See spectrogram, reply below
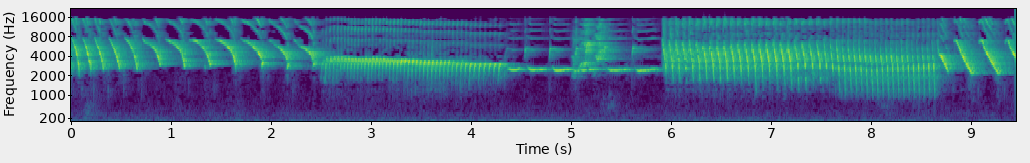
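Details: Afternoon practice song of a young canary learning to sing: unbroken and varied, with fast repeated downward-sweeping notes, a rolling buzzy trill, a steady thin whistled tone, then more rapid trills and sweeps.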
